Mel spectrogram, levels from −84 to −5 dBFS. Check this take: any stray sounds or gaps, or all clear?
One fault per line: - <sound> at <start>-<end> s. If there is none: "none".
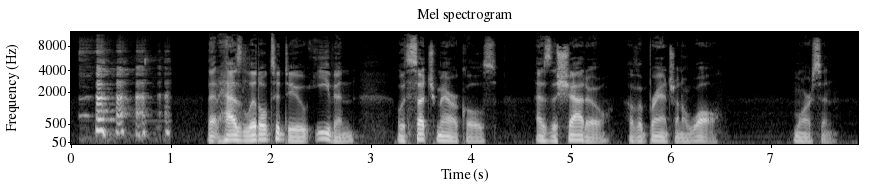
- laugh at 0.1-1.0 s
